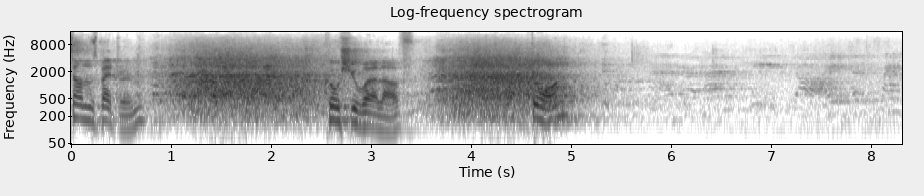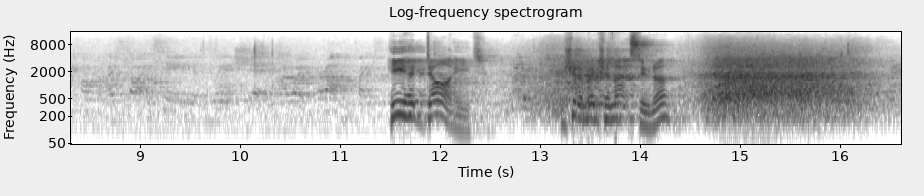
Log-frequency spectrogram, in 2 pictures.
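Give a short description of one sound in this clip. A large audience laughs and applauds loudly.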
